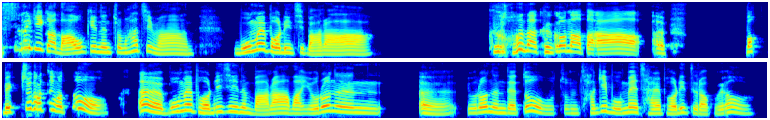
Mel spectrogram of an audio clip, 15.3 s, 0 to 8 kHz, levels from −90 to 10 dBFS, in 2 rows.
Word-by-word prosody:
'쓰레기가 370 - -1
나오기는 220 +5 +1
좀 210 -1 -4
하지만 175 - -4 0.4
몸을 250 - +3
버리지 205 -4 +1
마라.' 150 0 +1 1.1
"그거나 265 +4 +1
그거나다." 190 -9 +3 0.2
예. 185 - 0 0.8
막 250 +1 0
맥주 215 - 0
같은 345 -3 +1
것도 260 - +2 0.3
예 265 -8 +6
'몸에 255 +11 +1
버리지는 225 +1 -1
마라' 180 +4 +2
막 180 -1 -1
이러는 215 -1 0 0.4
예 165 -3 -2
...이러는데도 205 -1 -1
좀 185 0 -13
자기 190 +8 -6
몸에 210 0 -1
잘 180 -4 -4
버리더라고요. 180 +2 -4
205 Hz, 255 characters per minute, -23 LUFS, 180-245 Hz, 1.1 s, 예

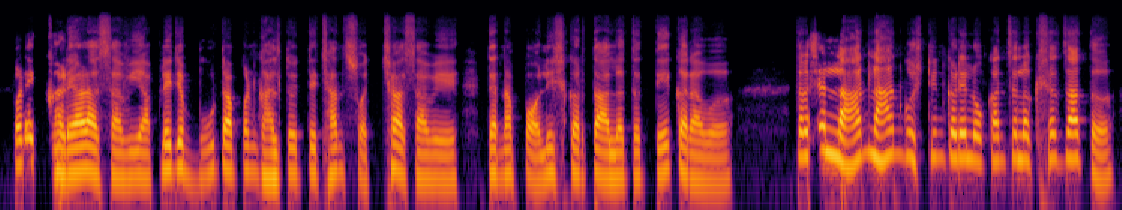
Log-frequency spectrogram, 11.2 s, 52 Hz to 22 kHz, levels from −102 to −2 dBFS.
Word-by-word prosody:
पण 195 +2 +2
एक 200 -8 -3
घड्याळ 155 +2 +6
असावी, 140 -2 -3
आपले 140 +5 0
जे 180 - +2
बूट 150 +3 -7
आपण 165 -1 +2
घालतोय 140 +2 -2
ते 155 - -1
छान 155 +2 -2
स्वच्छ - - -9
असावे, 130 -4 -2 0.3
त्यांना 150 -1 0
पॉलिश 140 +5 -2
करता 145 -1 +1
आलं 135 +1 +1
तर 140 - -3 0.2
ते 155 +2 -1
करावं. 120 -6 -1 0.7
तर 245 - +4
अशा 285 +4 +3
लहान-लहान 240 +1 +4
गोष्टींकडे 240 0 0
लोकांचं 220 +1 -1
लक्ष 225 0 -2
जातं, 230 - +3
155 Hz, 145 wpm, -23 LUFS, 140-220 Hz, 0.7 s, घड्याळ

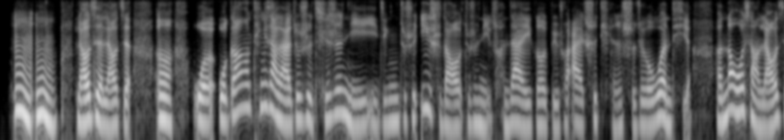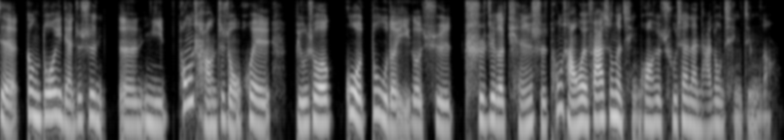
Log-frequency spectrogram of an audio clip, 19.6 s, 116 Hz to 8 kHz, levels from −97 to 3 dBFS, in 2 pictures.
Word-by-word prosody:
嗯 270 -5 +9
嗯， 230 -7 +7 0.2
了 200 0 +8
解 220 -2 +6
了 180 0 +3
解。 180 -1 0 0.3
嗯， 215 -3 +5 0.2
我 200 -2 +4
我 210 -1 +4
刚 255 +7 +2
刚 310 - -2
听 320 0 -4
下 290 -4 +5
来 195 -4 +5
就 215 +3 -2
是 215 -1 -2
其 215 +3 -5
实 260 +3 -2
你 185 -7 -2
已 185 -1 -9
经， 195 +1 -6
就 215 - -10
是 220 - -5
意 305 -1 -1
识 210 -7 -6
到， 175 -1 -1
就 195 - -13
是 195 - -7
你 180 +1 -7
存 180 - -11
在 195 -1 +1
一 175 0 -5
个 180 0 -6
比 170 - -11
如 170 - -10
说 190 - -7
爱 190 - 0
吃 210 +4 -6
甜 170 -3 -13
食 170 - -8
这 180 +1 -8
个 180 - -3
问 225 -1 +3
题。 - - -9 0.3
嗯， 200 +1 0
那 295 - +7
我 275 +1 +4
想 200 -8 0
了 170 +4 +2
解 225 -5 -1
更 240 -4 0
多 235 +1 +3
一 240 - 0
点， 185 -6 -4
就 205 - -6
是， 215 -1 -3 0.2
呃， 180 0 -4
你 180 -1 -5
通 335 +4 +1
常 180 - -3
这 215 - -7
种 180 -6 -2
会 190 -6 -2 0.3
比 - - -7
如 180 0 -1
说 195 -1 +3
过 240 -6 +4
度 215 +2 -3
地 170 -2 0
一 - - -8
个 185 -2 -4
去 175 -3 -6 0.2
吃 210 -2 -3
这 210 +1 0
个 185 -1 +1
甜 180 -1 -7
食， 185 -3 -7
通 290 +11 -7
常 180 - +2
会 195 -1 +3
发 215 +3 +5
生 240 +2 -2
的 220 - +3
情 215 +1 -10
况 195 -4 -4
是 195 - -5
出 200 - -9
现 200 -1 -3
在 175 - -4
哪 160 0 -10
种 185 -1 -8
情 180 - -12
景 - - -12
呢？ - - -17
195 Hz, 290 characters per minute, -24 LUFS, 180-225 Hz, 0.3 s, 嗯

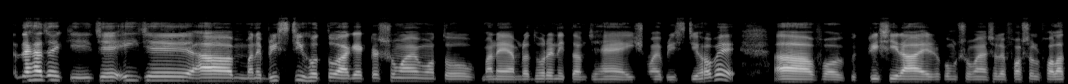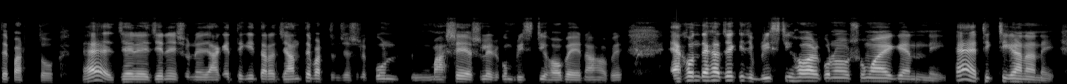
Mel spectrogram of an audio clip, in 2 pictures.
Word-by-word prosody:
এ - - -15
দেখা 210 +2 +9
যায় 205 -1 +1
কি 320 - -10 0.2
যে, 175 - +2 0.2
এই 195 - -9
যে 185 -1 0 0.5
আ - - +10 0.4
মানে 150 +1 -1
বৃষ্টি 185 +3 -1
হতো 170 0 -4
আগে 145 0 +3
একটা 155 - -7
সময় 155 -1 -1
মতো, 140 -1 -9 0.4
মানে 125 0 0
আমরা 125 +1 -6
ধরে 135 0 -2
নিতাম 120 -2 -5
যে 120 - -14
হ্যাঁ, 125 -1 +1
এই 115 - -10
সময় 125 0 -6
বৃষ্টি 115 +2 -9
হবে। 230 +10 0 0.6
আ - - +9 0.3
ফগ 120 -1 -4 0.3
কৃষিরা 135 -1 +3 0.2
এরকম 120 +1 -7
সময় 120 -1 -3
আসলে 125 -1 -7
ফসল 125 +1 -5
ফলাতে 125 0 -1
পারত। 110 - -5 0.5
হ্যাঁ? - - +4 0.2
যেরে 125 0 0
জেনে 130 0 0
শুনে 115 -1 -9 0.2
আগে 125 - -2
থেকেই 140 -1 -6
তারা 130 0 -1
জানতে 130 +5 0
পারতো 140 -5 -4
যে - - -12
আসলে 115 - -13
কোনো 135 -1 -8 0.4
মাসে 115 +4 -1
আসলে 125 +2 -6
এরকম 125 +3 -13
বৃষ্টি 115 +3 -7
হবে, 110 +1 -2
না - - -4
হবে। 105 0 -12 0.6
এখন 190 +6 +2
দেখা 190 +1 +7
যায় 195 0 +6
কি, - - -4
যে - - -7
বৃষ্টি 300 -10 -1
হওয়ার 170 -1 +6
কোনো 160 0 -3 0.2
সময় 155 -1 +4
জ্ঞান 130 -2 +1 0.2
নেই। 95 -3 -12 0.2
হ্যাঁ? - - +6
ঠিক 155 - -6
ঠিকানা 135 -5 +3
নেই। 90 -3 -12
130 Hz, 190 wpm, -24 LUFS, 120-155 Hz, 0.6 s, আ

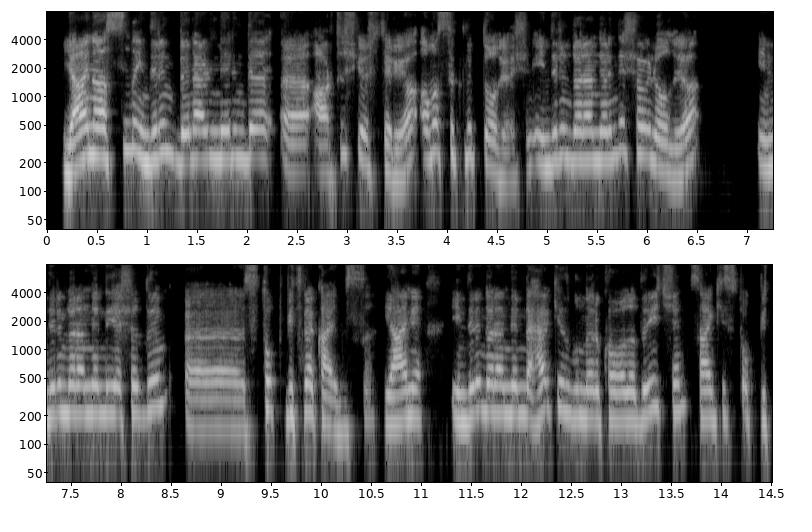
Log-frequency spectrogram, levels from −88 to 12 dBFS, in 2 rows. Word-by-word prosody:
Yani 220 +10 +8
aslında 230 +4 +3
indirim 220 +2 +2
dönemlerinde, 220 +1 +2
aaa, 160 0 +1
artış 240 +11 -2
gösteriyor 155 - -1
ama 220 +5 0
sıklıkla 230 -2 -5
oluyor. 140 -7 -4
Şimdi 180 +7 -11
indirim 205 +4 -1
dönemlerinde 215 +4 +1
şöyle 230 -4 0
oluyor; 150 -4 0 0.6
indirim 195 +4 +1
dönemlerinde 205 0 +2
yaşadığım, 205 +5 -1 0.2
aaa, 150 -1 -1
stok 220 - -4
bitme 205 +1 0
kaygısı 155 +2 -4
yani 175 +3 +2 0.3
indirim 195 +5 +1
dönemlerinde 205 -1 +1
herkes 220 +5 -1
bunları 185 -1 -1
kovaladığı 180 +1 0
için 225 0 -5
sanki 185 -3 -2
stok 180 +1 -9
bit 170 -4 -7
205 Hz, 130 wpm, -22 LUFS, 175-220 Hz, 0.6 s, Yani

